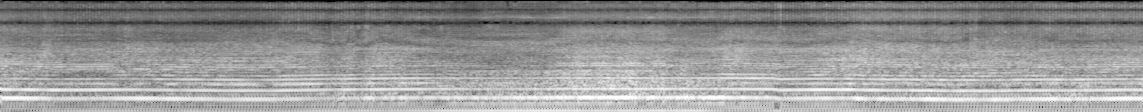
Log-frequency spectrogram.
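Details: Briggs & Stratton push mower after a low-rpm fix (part zip-tied from frame to head, wheels adjusted, new governor spring): starts first pull, then a strong, steady drone holding speed while mowing grass without bogging or surging. Normal running under load.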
